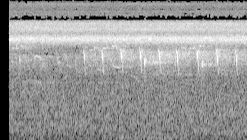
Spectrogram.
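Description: A Brazilian tanager gives a string of short, sharp down-slurred notes, about two or three a second, over a steady high insect drone.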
